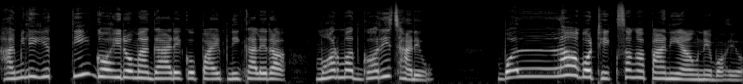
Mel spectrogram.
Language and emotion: Nepali, happy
